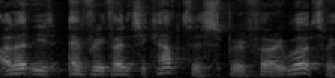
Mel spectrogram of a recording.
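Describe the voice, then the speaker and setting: With an English accent, a man speaks in a dark, mellow tone at a medium pitch with lively intonation. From England, Reading. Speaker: fractional finance director. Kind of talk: casual interview chat.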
